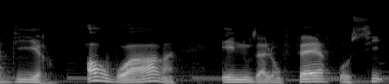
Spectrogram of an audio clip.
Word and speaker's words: au revoir: a appelés 1,10 g a et u ça fait le son au alors la lettre v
